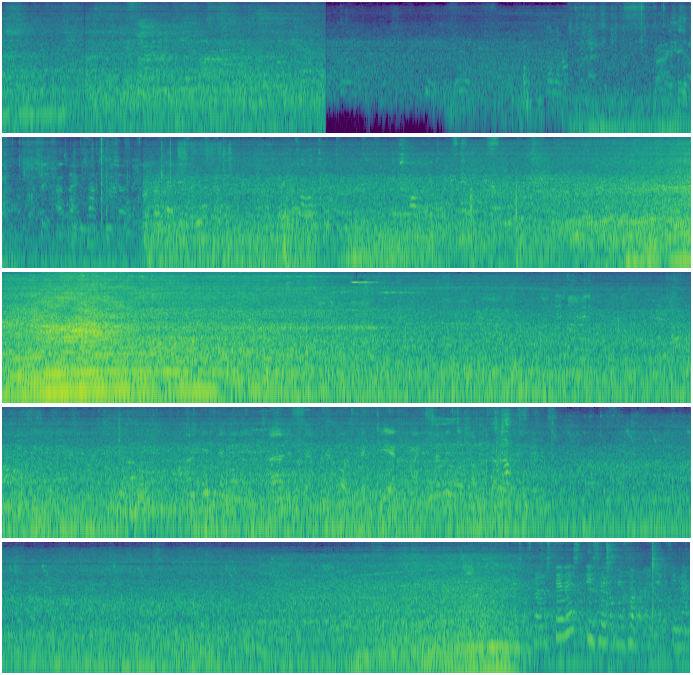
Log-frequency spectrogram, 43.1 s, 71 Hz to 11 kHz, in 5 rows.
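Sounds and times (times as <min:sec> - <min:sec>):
city ambience with low rumble: 0:00.0 - 0:43.0
vehicle driving past: 0:15.0 - 0:23.7, 0:36.8 - 0:41.1.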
